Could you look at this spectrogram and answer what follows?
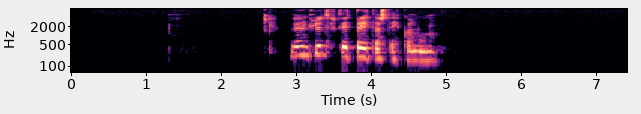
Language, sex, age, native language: Icelandic, female, 50-59, Icelandic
